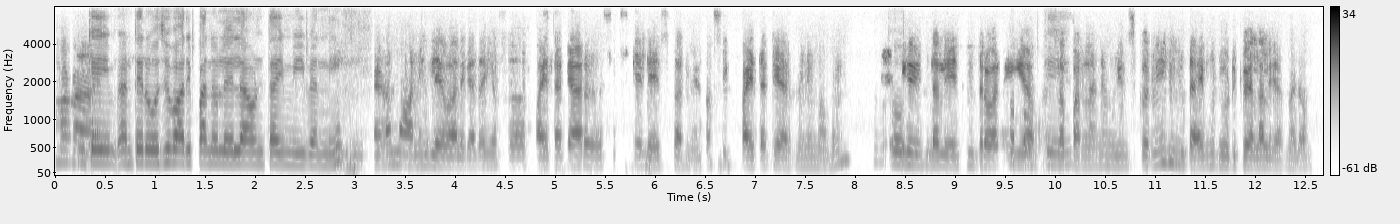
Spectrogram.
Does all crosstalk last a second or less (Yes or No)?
Yes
